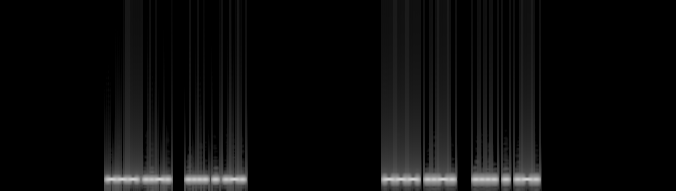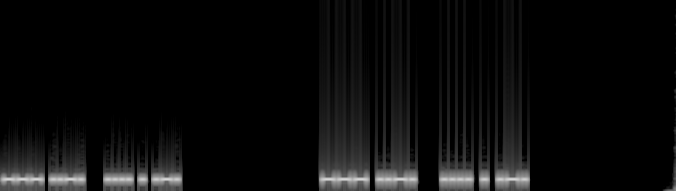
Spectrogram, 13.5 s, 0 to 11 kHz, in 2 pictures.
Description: Morse code, heard as a keyed tone, about 37 wpm, 700 Hz. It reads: OF HER OF HER OF HER OF HER
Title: Speed-Racing - Sets of 2 Words 30wpm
